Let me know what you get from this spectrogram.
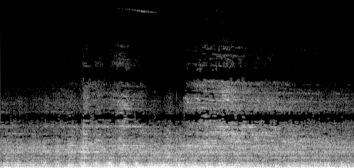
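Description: Freight cars of a CSX train rolling through a grade crossing: a steady, loud rumble of wheels on the rails.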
